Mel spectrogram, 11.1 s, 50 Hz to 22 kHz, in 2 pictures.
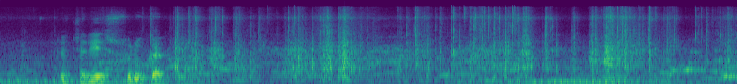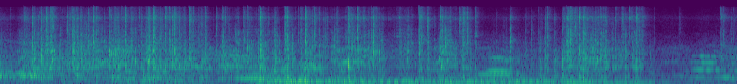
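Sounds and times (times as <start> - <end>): plastic snack packet crackling: 1.0 - 11.0.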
